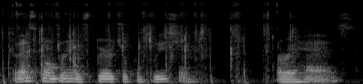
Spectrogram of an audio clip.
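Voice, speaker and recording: A woman in her forties with a deep voice giving a casual tarot reading and prayer, chatty and candid, cursing freely. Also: steady tone, normal speed, noisy background. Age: 40s. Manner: chatty, candid, curses freely and laughs often. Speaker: tarot reader. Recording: roomy echo.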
